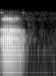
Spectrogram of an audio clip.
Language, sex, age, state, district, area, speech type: Gujarati, male, 18-30, Gujarat, Anand, rural, conversation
